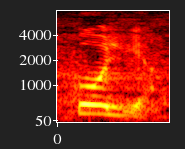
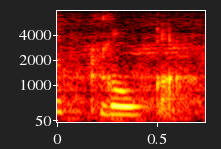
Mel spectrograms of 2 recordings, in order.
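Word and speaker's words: cloaca: वहां से इससोफेगस में फिर स्टमक फिर इंटेस्टाइन देन रेक्टम और फिर कोलिया। अब ये कोलिया ये जो है ये कॉमन ओपनिंग होती है। For sorry it's क्लोका। ठीक है? क्लोका है ये।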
